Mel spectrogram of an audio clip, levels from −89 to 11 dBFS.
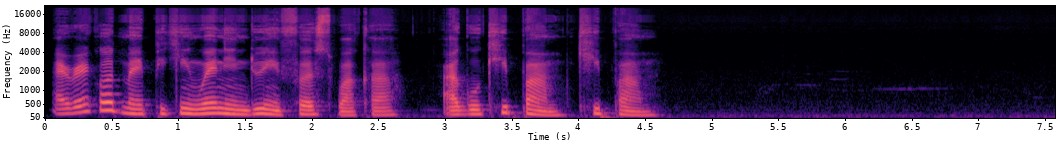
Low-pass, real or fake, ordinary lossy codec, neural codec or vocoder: none; real; none; none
